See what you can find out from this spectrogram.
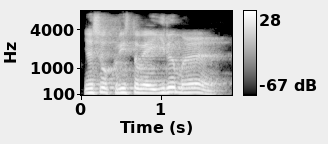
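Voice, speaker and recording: Pastor preaching conversationally in an echoey church. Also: male voice, a little high, fairly even intonation, normal speed. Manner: conversational preaching with rhetorical questions to the congregation. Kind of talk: sermon. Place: church sanctuary. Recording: echoey church hall, dull lo-fi sound.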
